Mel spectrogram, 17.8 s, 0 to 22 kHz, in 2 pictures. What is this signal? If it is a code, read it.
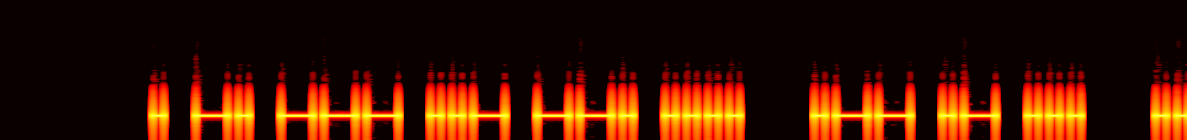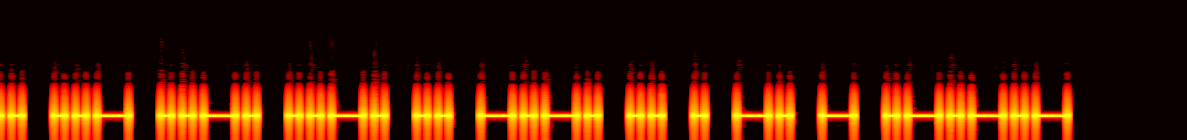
Morse code, heard as a keyed tone, about 15 wpm, 700 Hz. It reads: ENOUGH WAS SUFFICIENT.
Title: Sentences from Top 1400 Words 15wpm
